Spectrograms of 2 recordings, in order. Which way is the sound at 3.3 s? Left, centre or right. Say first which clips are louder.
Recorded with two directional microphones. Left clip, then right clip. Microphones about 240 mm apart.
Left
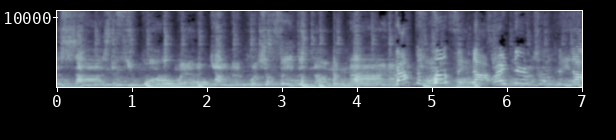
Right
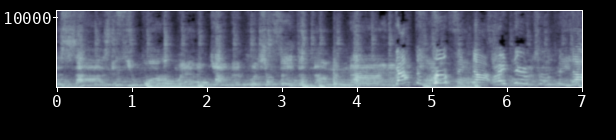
Left 1 dB; centre.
